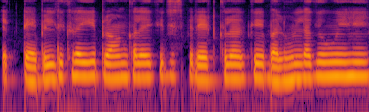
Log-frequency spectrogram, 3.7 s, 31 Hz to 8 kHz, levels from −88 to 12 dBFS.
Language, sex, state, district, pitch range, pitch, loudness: Hindi, female, Madhya Pradesh, Bhopal, 160-180 Hz, 170 Hz, -14 LUFS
